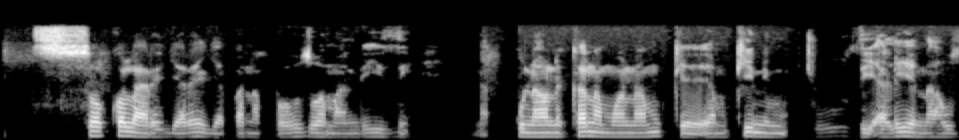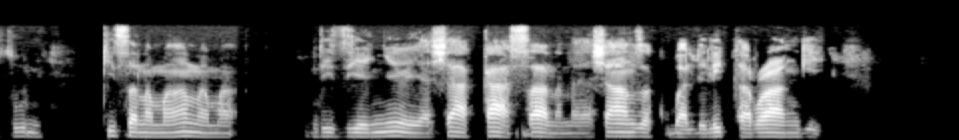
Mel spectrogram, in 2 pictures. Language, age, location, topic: Swahili, 36-49, Nakuru, agriculture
